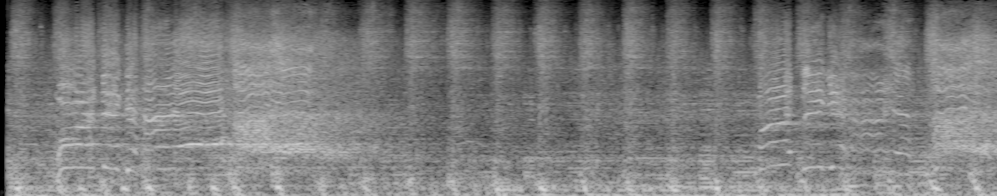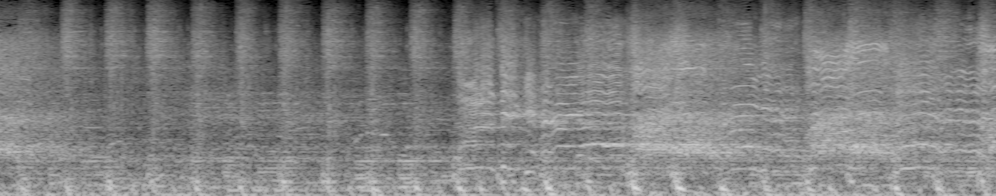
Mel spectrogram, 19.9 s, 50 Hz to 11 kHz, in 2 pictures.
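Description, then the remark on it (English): A huge crowd of about 500,000 people at a soul revue show sings and cheers over loud live music, the roar swelling in repeated waves of yells and whoops that rise and fall every few seconds. “It is the most perfect soul review show and gets 500,000 people singing”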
